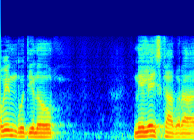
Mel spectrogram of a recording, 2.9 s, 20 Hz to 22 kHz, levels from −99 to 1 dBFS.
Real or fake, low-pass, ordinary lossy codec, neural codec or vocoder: fake; none; none; codec, 16 kHz, 1 kbps, FunCodec, trained on Chinese and English, 50 frames a second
